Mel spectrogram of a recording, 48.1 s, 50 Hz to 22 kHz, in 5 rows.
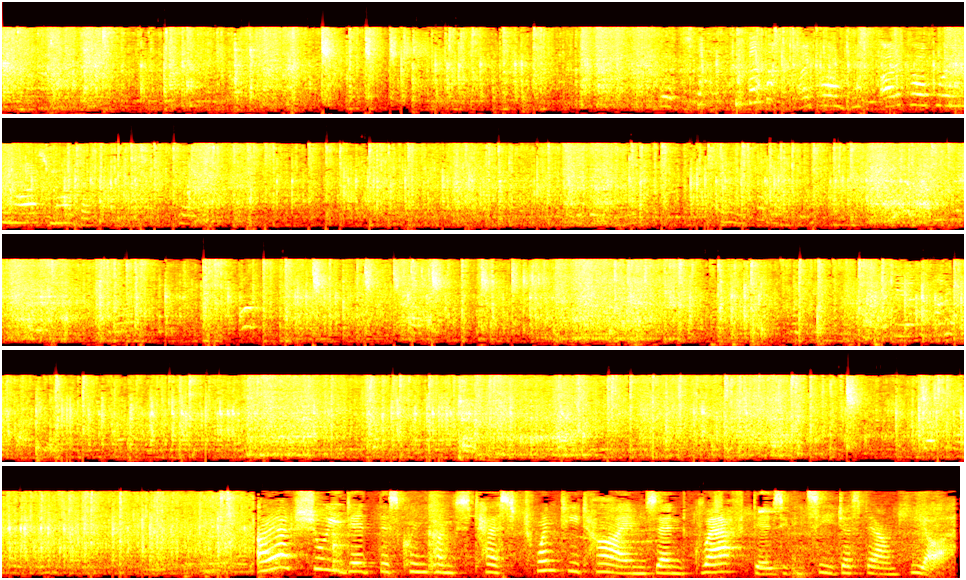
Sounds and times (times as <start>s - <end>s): Speech: 8.0s - 10.6s, 40.4s - 48.0s.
